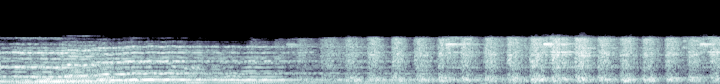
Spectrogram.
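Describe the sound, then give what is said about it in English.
A moving train rattles along the rails, heard while riding aboard, a steady wash of noise that soon breaks into a rapid, regular clickety-clack rhythm, fairly loud with no voices. “Or first thing you know, he'll be jumping off in the train.”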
